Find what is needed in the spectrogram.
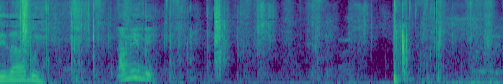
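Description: Two short voice sounds in the first two seconds, then faint rustling and ticks, with one sharp click about five seconds in.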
